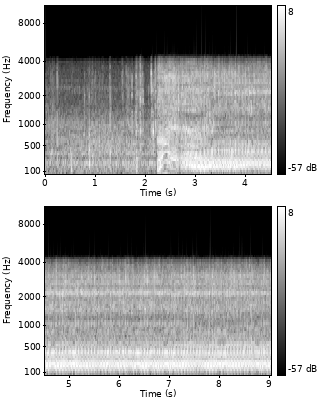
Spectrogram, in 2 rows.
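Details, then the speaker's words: Ported Stihl 200T chainsaw at hot idle then wide-open throttle (about 13,800 rpm): snaps to full revs with a high scream and uneven burbling break-up; still missing (four-stroking) at wide-open throttle. "you can still hear the Miss at hot idle with the wide open throttle um we're going to give it a little test run"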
